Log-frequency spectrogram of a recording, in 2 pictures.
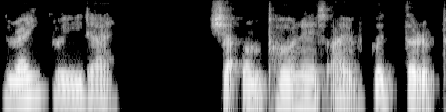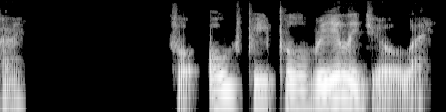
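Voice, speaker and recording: Chatty man with a gravelly voice. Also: on the high side, expressive, unhurried, warm tone, dry recording. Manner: rambling, chatty, lots of fillers and "do you know". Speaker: host. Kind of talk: late-night live chat reading viewer comments. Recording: dull, dry lo-fi sound.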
